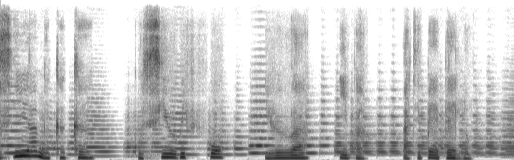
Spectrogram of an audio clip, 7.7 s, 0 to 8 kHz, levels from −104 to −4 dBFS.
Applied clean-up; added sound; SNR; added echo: none; Brass instrument; 9 dB; none.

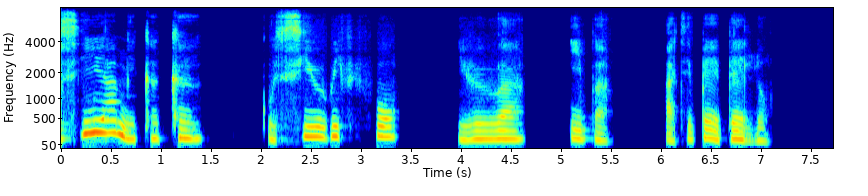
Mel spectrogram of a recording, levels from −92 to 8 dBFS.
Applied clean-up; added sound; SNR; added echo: none; none; none; none.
